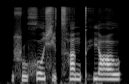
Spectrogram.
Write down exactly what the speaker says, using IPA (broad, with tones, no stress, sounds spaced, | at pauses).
ʂ u˧˥ x o˥ ʊ̯ ɕ ḭ˨˩ t͡sʰ a˥ n pʰ j ɑ˥ ʊ̯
